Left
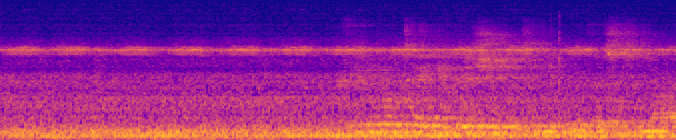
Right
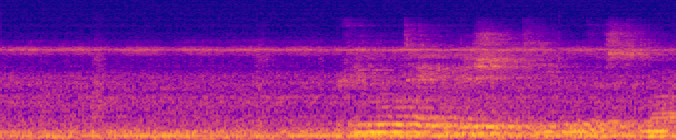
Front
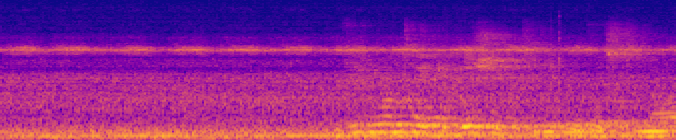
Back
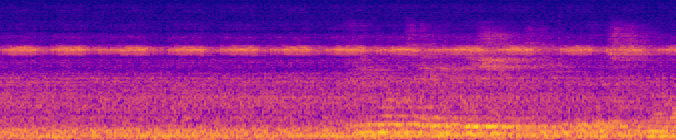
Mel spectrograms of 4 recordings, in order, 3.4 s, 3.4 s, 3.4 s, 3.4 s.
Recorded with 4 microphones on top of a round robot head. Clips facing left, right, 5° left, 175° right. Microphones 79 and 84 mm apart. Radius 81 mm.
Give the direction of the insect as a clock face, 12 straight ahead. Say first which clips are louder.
Left 4 dB, back 3 dB; 8 o'clock.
